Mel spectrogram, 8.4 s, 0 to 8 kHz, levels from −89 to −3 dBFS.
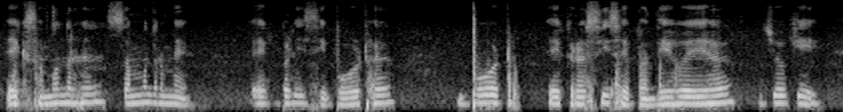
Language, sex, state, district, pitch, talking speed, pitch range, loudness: Hindi, male, Uttar Pradesh, Budaun, 150 Hz, 140 wpm, 140-165 Hz, -25 LUFS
